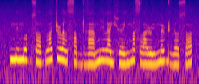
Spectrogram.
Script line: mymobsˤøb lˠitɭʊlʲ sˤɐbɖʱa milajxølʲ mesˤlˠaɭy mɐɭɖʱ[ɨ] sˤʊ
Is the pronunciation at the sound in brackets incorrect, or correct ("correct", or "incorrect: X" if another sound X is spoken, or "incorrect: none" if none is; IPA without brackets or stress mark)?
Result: incorrect: y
